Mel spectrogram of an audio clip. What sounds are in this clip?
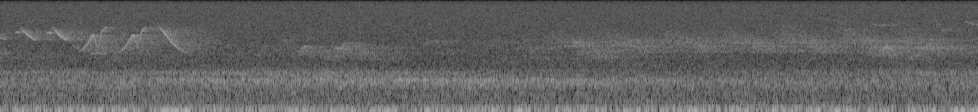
Chestnut-sided Warbler, Red-eyed Vireo, Ovenbird, Blackburnian Warbler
